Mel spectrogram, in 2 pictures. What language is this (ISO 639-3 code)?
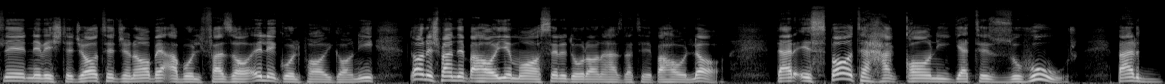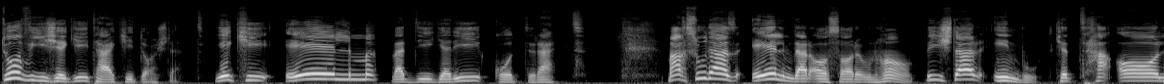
fas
